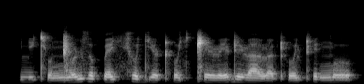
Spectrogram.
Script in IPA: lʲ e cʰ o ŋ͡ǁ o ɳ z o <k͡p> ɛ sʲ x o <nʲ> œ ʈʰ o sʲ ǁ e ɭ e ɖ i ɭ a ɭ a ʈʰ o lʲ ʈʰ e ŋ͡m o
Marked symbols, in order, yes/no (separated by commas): yes, no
